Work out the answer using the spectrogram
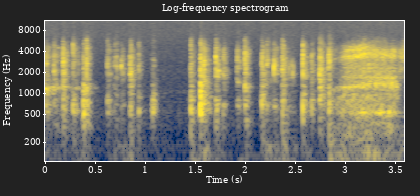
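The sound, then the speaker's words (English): Typing on a computer keyboard: many quick, irregular keystroke clicks in short bursts with brief pauses, fairly quiet and alone without talk. “I'll type this in the group box.”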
